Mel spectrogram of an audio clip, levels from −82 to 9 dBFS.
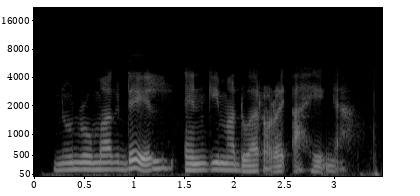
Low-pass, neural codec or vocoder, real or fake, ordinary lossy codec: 7.2 kHz; codec, 16 kHz, 1 kbps, X-Codec, WavLM features, trained on Multilingual LibriSpeech; fake; none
